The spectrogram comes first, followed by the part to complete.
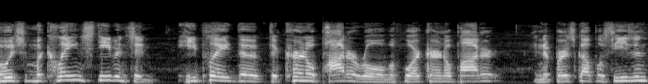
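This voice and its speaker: Keeping his loudness very even, a man talks at a moderate pace and a fairly high pitch with ordinary pitch variation. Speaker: sign maker and aquarium hobbyist. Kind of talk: casual chat.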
